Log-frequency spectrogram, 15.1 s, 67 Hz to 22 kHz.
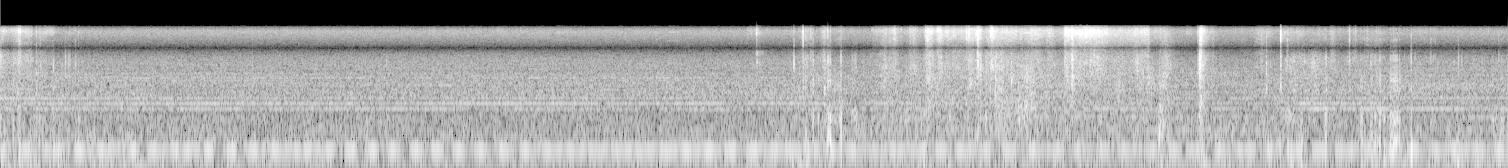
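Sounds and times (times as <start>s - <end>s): paper rustling and crinkling: 0.0s - 0.6s, 8.0s - 14.3s
low steady hum: 0.0s - 15.0s.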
